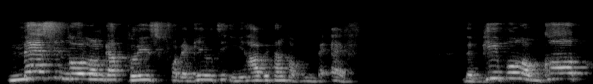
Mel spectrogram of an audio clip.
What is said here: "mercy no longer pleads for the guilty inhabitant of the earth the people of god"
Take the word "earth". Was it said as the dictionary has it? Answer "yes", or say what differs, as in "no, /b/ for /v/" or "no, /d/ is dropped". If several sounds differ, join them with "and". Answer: no, /f/ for /θ/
